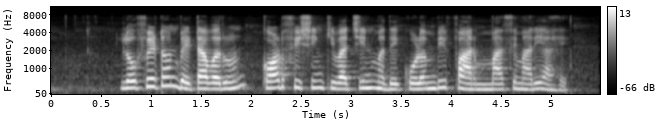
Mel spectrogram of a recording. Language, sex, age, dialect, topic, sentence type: Marathi, female, 25-30, Northern Konkan, agriculture, statement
